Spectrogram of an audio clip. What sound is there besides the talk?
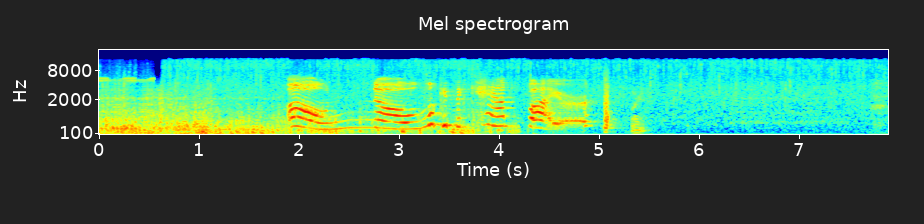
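rain with thunder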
